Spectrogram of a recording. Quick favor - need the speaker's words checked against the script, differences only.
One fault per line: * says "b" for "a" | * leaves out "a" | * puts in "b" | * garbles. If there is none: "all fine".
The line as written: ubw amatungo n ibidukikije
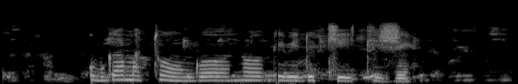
* puts in "ubw"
